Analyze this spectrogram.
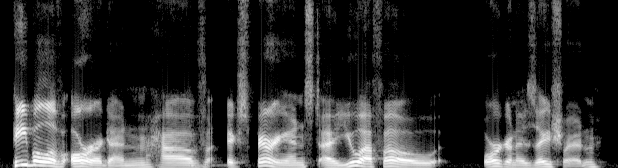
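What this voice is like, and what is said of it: Walter Cronkite impression, somewhat Nixon-like. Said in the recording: “my Walter Cronkite impersonation ... It was a little Nixon-y”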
